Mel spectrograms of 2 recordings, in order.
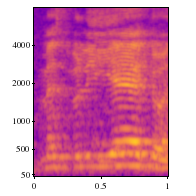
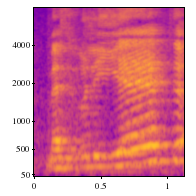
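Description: First: مسؤوليات ending in -tun; damma tanween. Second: مسؤوليات ending on a released t; sukun ending. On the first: Teacher tests the ending, مسؤوليات with -tun. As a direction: add -un after the t of مسؤوليات. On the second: Teacher tests the ending, مسؤوليات with bare t. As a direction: stop مسؤوليات on t without a vowel. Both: Shown as a demonstration. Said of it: "هنا ديت تاء وتاء".

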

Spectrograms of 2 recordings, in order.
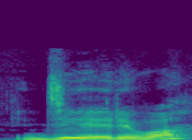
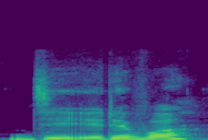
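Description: First: Дерево with the stress on the first syllable; Russian word, model reading. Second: Дерево, stress on the first syllable, later vowels reduced; model repeat. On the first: (дерево, ilk hece vurgulu) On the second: (дерево tekrar, ilk hece vurgulu) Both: Shown as a demonstration. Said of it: "ilk hece vurgulu".

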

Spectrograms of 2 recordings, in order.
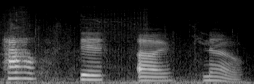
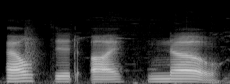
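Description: First: How squeaked very high, then did I know dragged out slowly; high drawn-out disbelief at the kill; stunned disbelief. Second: How did I know drawn out slowly at normal pitch; slow replay. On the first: Real, not acted. Gamer stunned by a sudden death, high and slow. Surprised at dying to Hanzo. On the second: Shown as a demonstration. Streamer repeating the line for viewers, slowly drawn out. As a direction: stretch each word of How did I know. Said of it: "Watch this".

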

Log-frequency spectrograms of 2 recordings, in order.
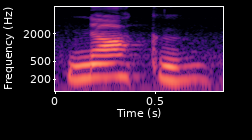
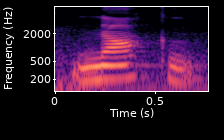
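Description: First: Naku with both syllables stressed; two stresses. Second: Naku with both syllables stressed, falling at the end; two stresses. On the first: Teacher models Naku for students, stressing both syllables. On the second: Teacher repeats Naku for students, stressing both syllables. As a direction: hit both syllables of Naku and let it fall. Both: Shown as a demonstration. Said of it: "Two stresses here".

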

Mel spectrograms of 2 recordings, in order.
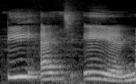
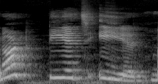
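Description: First: Spelling than as T-H-A-N. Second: Spelling then as T-H-E-N, not to use; wrong spelling. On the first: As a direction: spell टीएचएएन slowly letter by letter. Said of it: "बस ये याद रखो". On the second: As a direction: spell टीएचईएन slowly as the wrong form. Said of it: "टीएचएएन". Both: Shown as a demonstration.

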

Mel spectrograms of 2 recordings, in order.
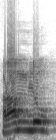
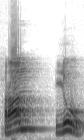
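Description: First: Said in the usual way. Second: "رمل" in two slow beats, ram, pause, lu; split into syllables. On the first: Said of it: "نكتبها على بعضها كلمة". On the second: Shown as a demonstration. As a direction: break "رمل" after ram with a clear gap.

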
